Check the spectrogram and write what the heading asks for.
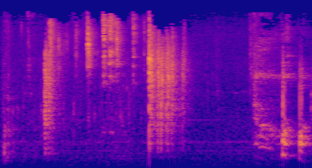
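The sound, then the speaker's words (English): Two dice, rolled for shields to absorb damage in a game, clatter and tumble across a hard surface in a series of sharp, bright clacks, with a loud knock midway and a final flurry of rattling hits, and no voices. “Now roll your actual shields to absorb the damage. Which are two dice, I think.”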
